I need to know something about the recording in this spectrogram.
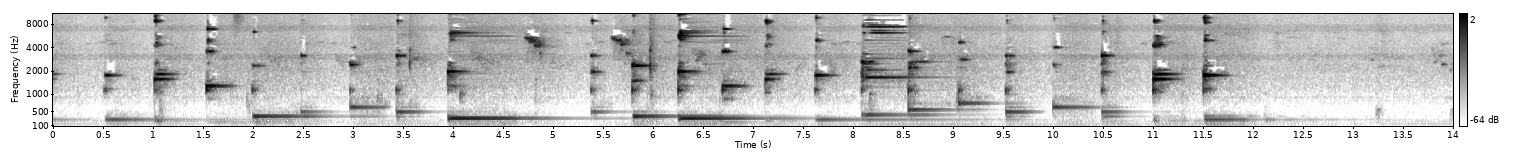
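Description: Wooden kalimba (thumb piano) played by thumb plucks on its metal tines: single ringing notes that fade away, in a slow, unhurried melody of about two notes a second. The playing stops about two seconds before the end.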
